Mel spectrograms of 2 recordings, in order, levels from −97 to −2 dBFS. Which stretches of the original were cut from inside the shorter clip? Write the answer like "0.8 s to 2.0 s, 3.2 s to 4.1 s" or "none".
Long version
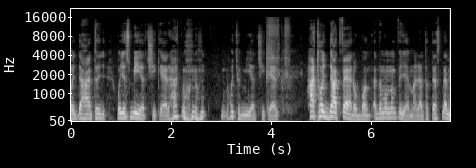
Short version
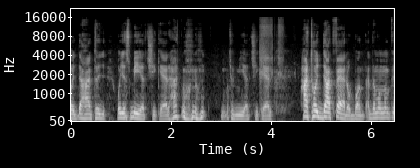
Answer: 3.2 s to 3.3 s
